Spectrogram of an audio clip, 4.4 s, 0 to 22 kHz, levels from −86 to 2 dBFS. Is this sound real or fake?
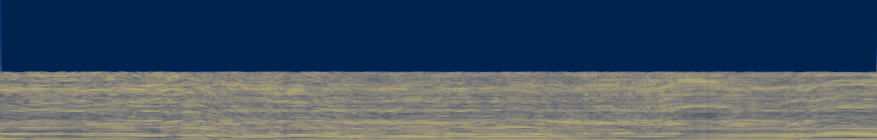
real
